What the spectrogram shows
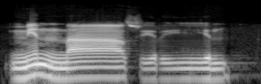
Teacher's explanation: ada nun sukun kemudian diikuti oleh Nun maka Nun sukunnya dimasukkan ke dalam Nun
